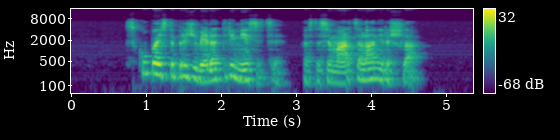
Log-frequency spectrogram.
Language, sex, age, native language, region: Slovenian, male, 18-29, Slovenian, Gorenjska region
